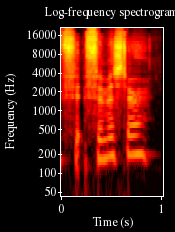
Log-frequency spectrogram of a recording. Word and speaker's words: Fimister: How does he say his name? Fimister? Yes, that's right.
